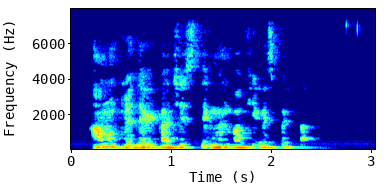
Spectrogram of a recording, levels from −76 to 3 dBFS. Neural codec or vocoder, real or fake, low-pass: none; real; 7.2 kHz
